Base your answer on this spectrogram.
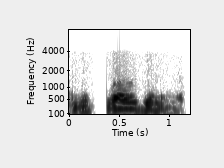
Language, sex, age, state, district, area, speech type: Assamese, male, 30-45, Assam, Majuli, urban, conversation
